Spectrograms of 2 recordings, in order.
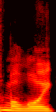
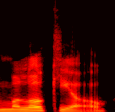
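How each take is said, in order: First: Clipped New Jersey pronunciation, final vowel dropped. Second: Full Italian pronunciation, ending with a vowel. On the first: The speaker calls it wrong. "It's only pronounced Maloik in New Jersey" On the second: The speaker calls it right. "which is how it's pronounced in Italian"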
